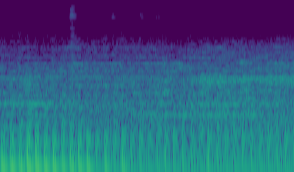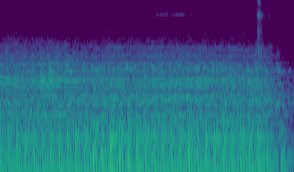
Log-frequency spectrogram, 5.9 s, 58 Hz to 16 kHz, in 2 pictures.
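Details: 2013 CFMOTO Z Force 6 after a fuel pump change, with 45 PSI and the filter primed but the tank probably low on fuel: deep, even pulse of about four beats a second holds steady, then shuts off; fuel delivery restored, running normally.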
